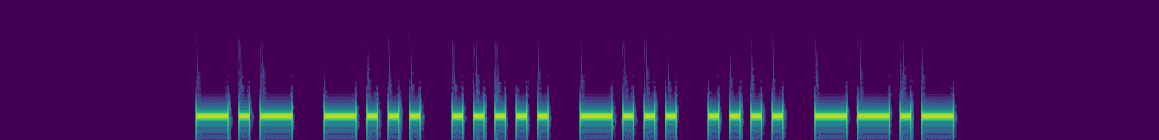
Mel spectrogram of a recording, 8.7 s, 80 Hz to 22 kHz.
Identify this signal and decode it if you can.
Morse code, heard as a keyed tone, about 15 wpm, 700 Hz. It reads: KB5BHQ
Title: USA Call Signs - 6 Characters - Repeated 3x - 15wpm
